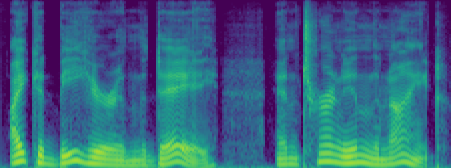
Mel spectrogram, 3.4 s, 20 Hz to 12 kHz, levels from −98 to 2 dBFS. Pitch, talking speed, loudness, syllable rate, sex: 120 Hz, 215 wpm, -17 LUFS, 4.7 syllables/s, male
